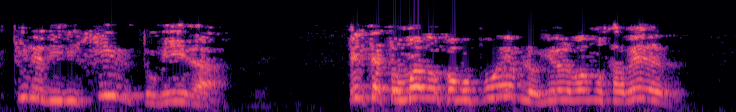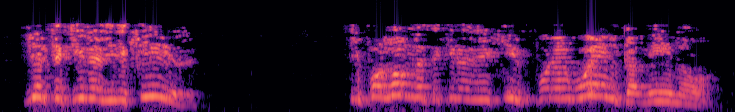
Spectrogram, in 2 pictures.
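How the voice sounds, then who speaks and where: Fervent high-voiced preacher. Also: male voice, dull audio, a little hiss or hum. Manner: fervent, swings between hushed and loud emphasis; repeats "beloved brothers" often. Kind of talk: sermon. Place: church service.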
